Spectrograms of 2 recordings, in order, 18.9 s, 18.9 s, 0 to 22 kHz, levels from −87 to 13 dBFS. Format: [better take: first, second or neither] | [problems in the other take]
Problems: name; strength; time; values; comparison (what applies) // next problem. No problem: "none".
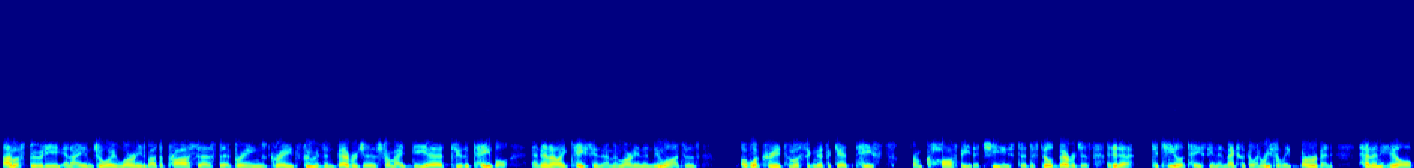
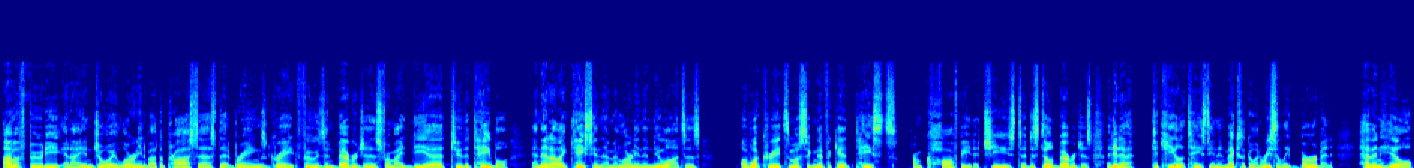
second | phone-call audio; poor line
